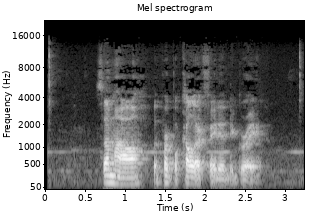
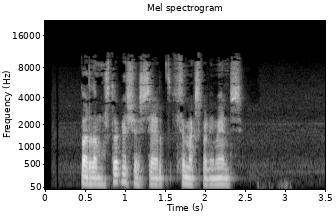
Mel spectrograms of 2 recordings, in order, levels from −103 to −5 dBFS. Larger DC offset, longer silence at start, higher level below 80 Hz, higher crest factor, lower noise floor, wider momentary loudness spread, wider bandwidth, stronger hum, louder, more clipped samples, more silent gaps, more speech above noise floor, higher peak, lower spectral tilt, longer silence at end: neither; first, 0.65 s vs 0.45 s; about the same, -64 dBFS vs -60 dBFS; about the same, 18 dB vs 22 dB; second, -51 dBFS vs -63 dBFS; first, 10 LU vs 7 LU; first, 13 kHz vs 11 kHz; neither; first, -17 LUFS vs -23 LUFS; neither; neither; second, 35 dB vs 40 dB; about the same, 0 dBFS vs -2 dBFS; first, -5.5 dB/octave vs -4 dB/octave; second, 0.55 s vs 1.05 s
